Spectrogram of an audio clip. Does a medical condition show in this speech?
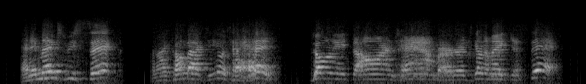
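No.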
